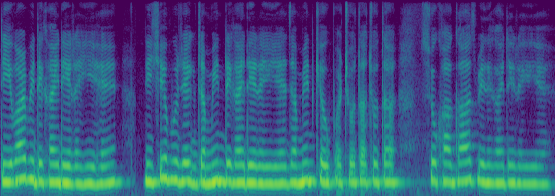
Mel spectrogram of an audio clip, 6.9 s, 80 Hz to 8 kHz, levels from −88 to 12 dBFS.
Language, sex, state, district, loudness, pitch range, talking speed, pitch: Hindi, female, Arunachal Pradesh, Lower Dibang Valley, -13 LUFS, 220-235 Hz, 225 wpm, 225 Hz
